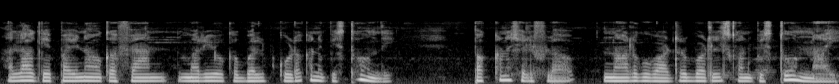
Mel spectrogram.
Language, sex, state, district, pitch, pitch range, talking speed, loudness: Telugu, female, Telangana, Mahabubabad, 160 Hz, 155-165 Hz, 130 wpm, -19 LUFS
